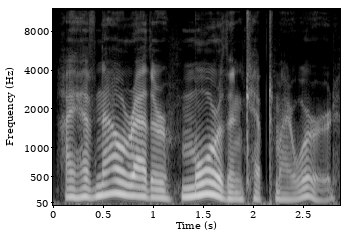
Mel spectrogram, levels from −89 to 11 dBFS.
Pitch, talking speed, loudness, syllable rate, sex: 140 Hz, 190 wpm, -15 LUFS, 3.9 syllables/s, male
